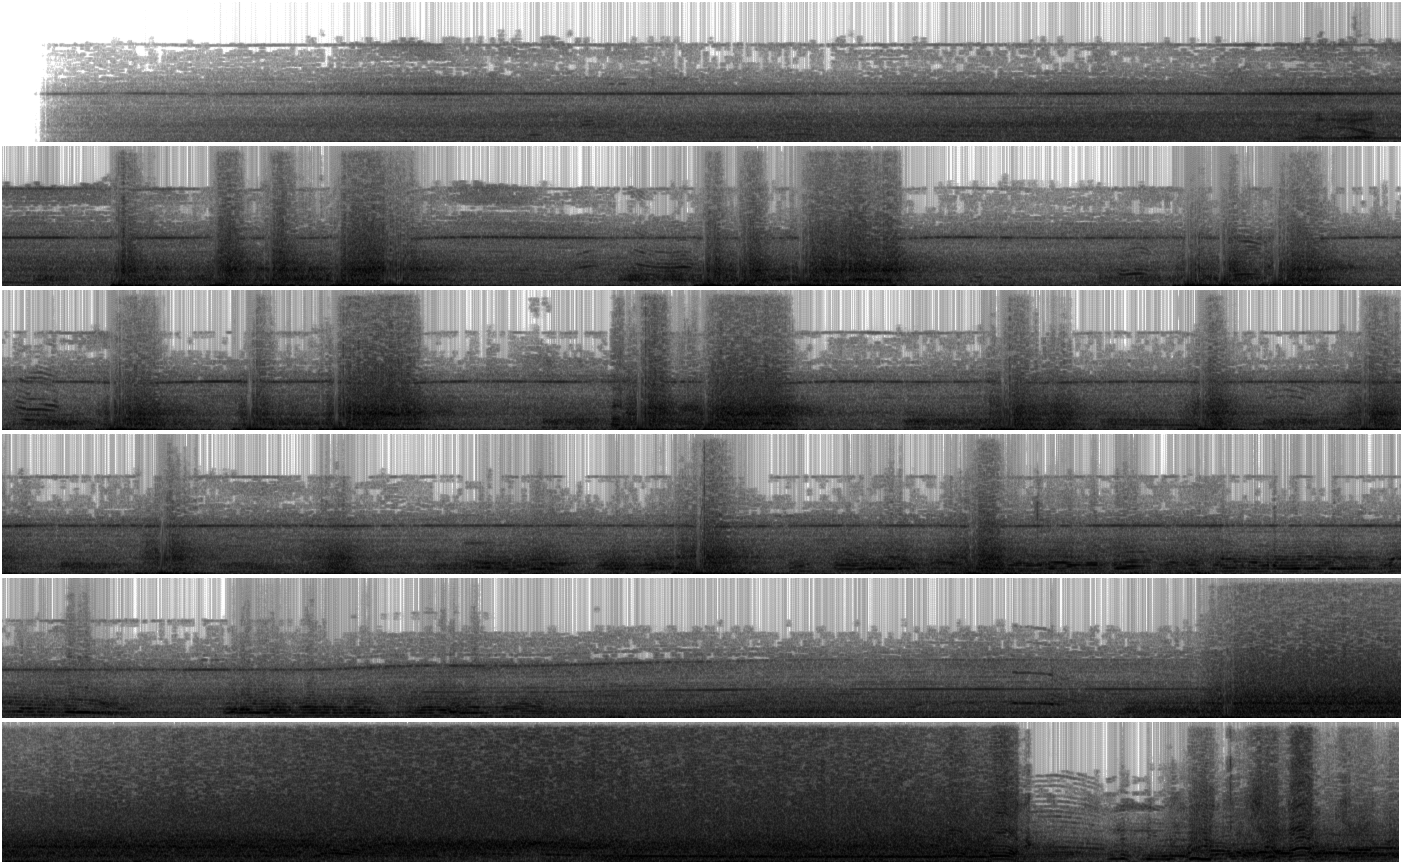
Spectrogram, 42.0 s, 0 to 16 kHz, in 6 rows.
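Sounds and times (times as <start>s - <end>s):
jet engine whine: 0.2s - 41.9s
afterburner bangs: 7.1s - 11.9s, 12.5s - 29.1s, 31.0s - 39.9s.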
